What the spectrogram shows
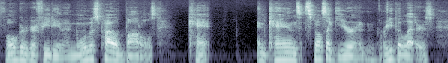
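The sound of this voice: An unforced reading voice is heard. The background stays quiet.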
